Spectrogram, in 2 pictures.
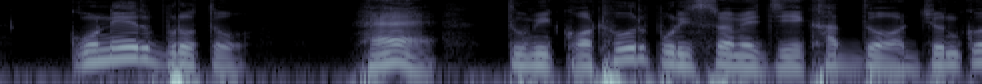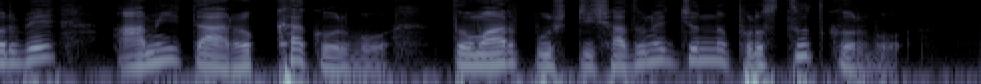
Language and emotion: Bengali, neutral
